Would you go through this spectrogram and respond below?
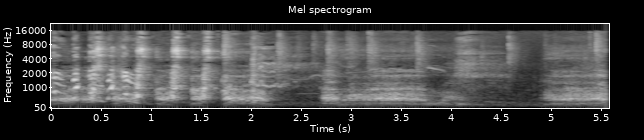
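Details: Hiccup-like barking from a Boxer that had kennel cough as a pup, a rapid run of short, clipped barks and growly bursts, then a pause and another burst, with a person's voice mixed in.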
